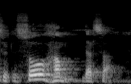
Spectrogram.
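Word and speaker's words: सोऽहम्: So hum, that's all. So hum, and don't try to put A there. So hum, that's all. A is not pronounced.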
